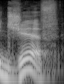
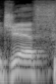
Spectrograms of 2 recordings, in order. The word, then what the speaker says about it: GIF: That's right, because you say GIF. – That's a GIF. – Yeah. – I like a soft G.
